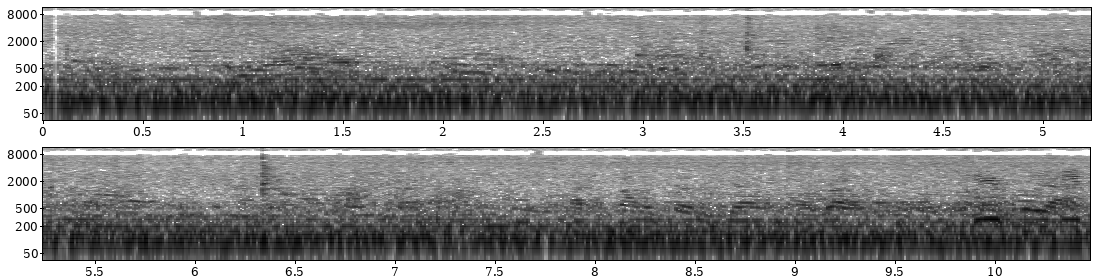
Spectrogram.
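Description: Food sizzling on a hibachi flat-top griddle while a metal spatula scrapes and pushes it, with a couple of brief taps. Background chatter and a steady low hum run underneath.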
